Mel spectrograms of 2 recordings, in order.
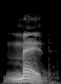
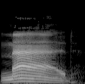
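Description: First: The vowel is the mid 'e' sound. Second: The vowel is the open 'a' sound. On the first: The speaker calls it wrong. "People will often pronounce the a like an e" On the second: The speaker calls it right. "Instead of saying the word mad"

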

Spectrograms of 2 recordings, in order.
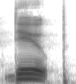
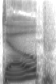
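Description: First: The word is said in a Baltimore accent. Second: The word is said in a neutral accent. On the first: "but it's like dope" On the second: "one of them was saying dope"

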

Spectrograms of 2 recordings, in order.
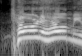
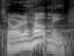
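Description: First: It is said in an exasperated, complaining voice. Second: It is read in a plain, even voice.

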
